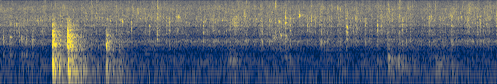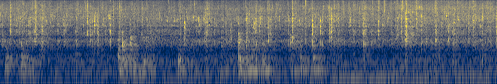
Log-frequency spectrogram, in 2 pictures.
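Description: Egg-dipped bread slices sizzling steadily in butter in a non-stick frying pan. About a second in there is a loud clatter as the pan is set back on the gas stove's grate. Later come softer scrapes of a metal spatula and fork against the pan as the slices are turned.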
